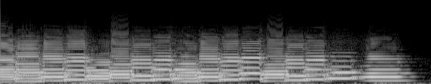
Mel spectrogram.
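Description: Tenor saxophone playing a quick run of seventh-chord arpeggios up through each mode of the melodic minor scale (major scale with a flattened third), ending on a longer held note.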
